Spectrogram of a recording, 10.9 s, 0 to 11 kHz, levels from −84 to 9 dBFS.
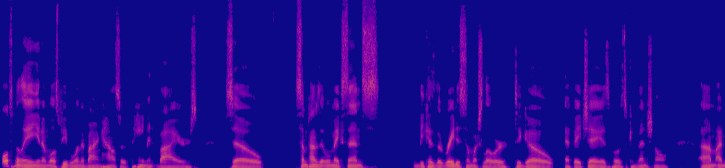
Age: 30-49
